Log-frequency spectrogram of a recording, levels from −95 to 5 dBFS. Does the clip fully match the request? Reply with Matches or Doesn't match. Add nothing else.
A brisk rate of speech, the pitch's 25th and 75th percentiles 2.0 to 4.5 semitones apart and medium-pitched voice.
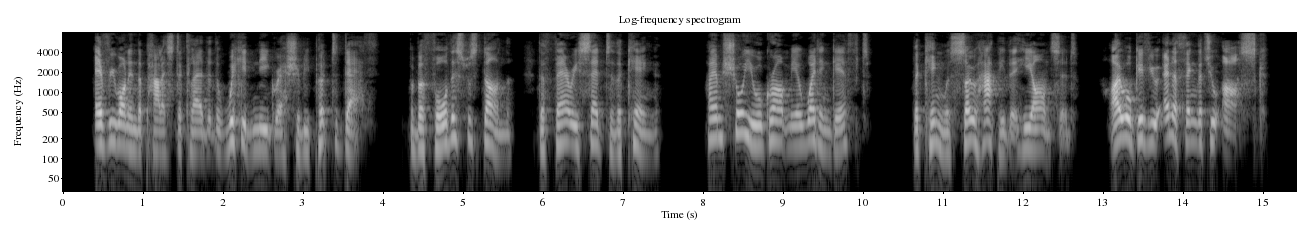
Doesn't match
